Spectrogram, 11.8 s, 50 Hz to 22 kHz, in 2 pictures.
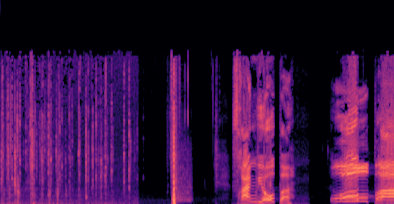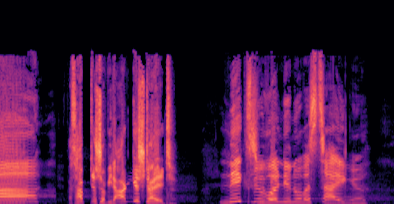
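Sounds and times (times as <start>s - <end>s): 
pages of an old book flipping quickly: 0.0s - 2.8s
loud dull thump: 2.6s - 2.9s
speech: 3.6s - 8.6s, 9.2s - 11.5s.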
